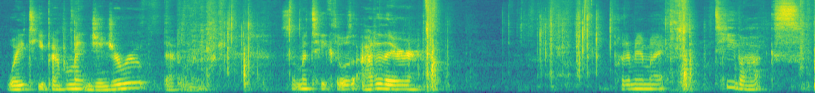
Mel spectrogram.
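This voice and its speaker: A woman hosting a crafting channel, chatting casually to her viewers in a hoarse voice, rambling and warm. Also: on the low side, steady tone, moderate pace, long pauses, heavy background noise. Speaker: crochet channel host. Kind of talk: casual chat to camera.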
